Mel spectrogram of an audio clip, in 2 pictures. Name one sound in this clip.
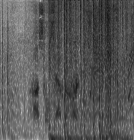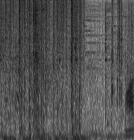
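Rapid gunfire rattles loudly in quick bursts.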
